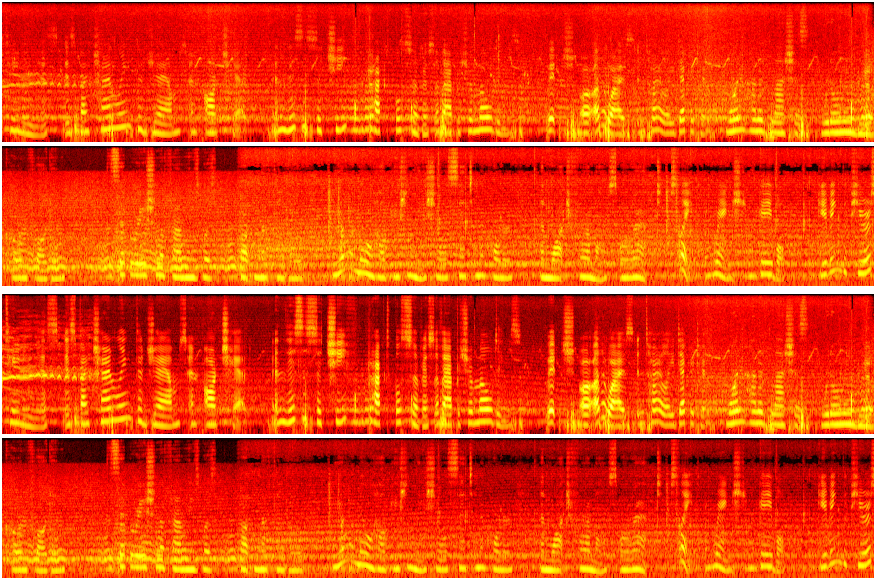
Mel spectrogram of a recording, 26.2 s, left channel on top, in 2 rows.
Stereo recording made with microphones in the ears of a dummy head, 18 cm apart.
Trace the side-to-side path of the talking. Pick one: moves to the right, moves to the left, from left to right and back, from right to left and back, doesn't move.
moves to the left.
